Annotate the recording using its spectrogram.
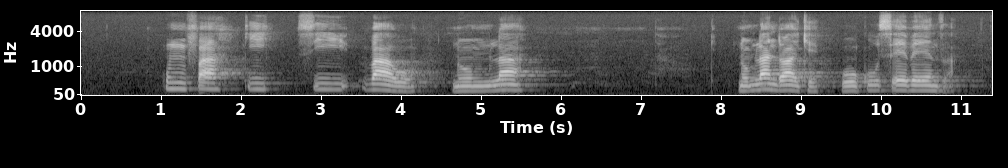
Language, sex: South Ndebele, male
